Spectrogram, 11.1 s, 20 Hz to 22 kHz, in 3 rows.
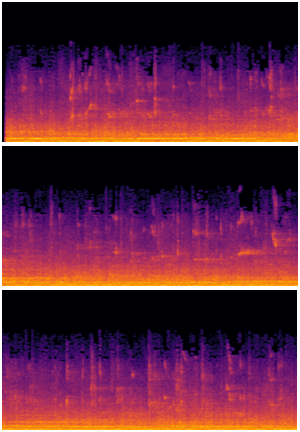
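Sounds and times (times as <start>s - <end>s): crowd noise: 0.0s - 11.0s
basketball bouncing on court: 0.1s - 11.0s.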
